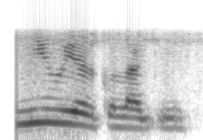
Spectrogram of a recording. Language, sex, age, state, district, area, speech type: Nepali, female, 30-45, West Bengal, Darjeeling, rural, conversation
